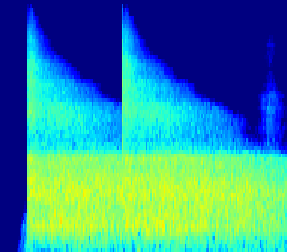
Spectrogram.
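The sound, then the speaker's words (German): A sharp crack sets off a dense, booming echo that fills a stairwell built specially to have as much echo as possible, at Metas in Wabern, Switzerland. A second snap lands partway through, and the reverberation hangs on loudly, fading only slowly. No one speaks. “Ein Stegenhaus, das extra so gebaut worden ist, dass es möglichst viel Echo hat.”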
